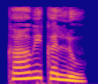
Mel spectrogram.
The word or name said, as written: ಕಾವಕೂಲ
